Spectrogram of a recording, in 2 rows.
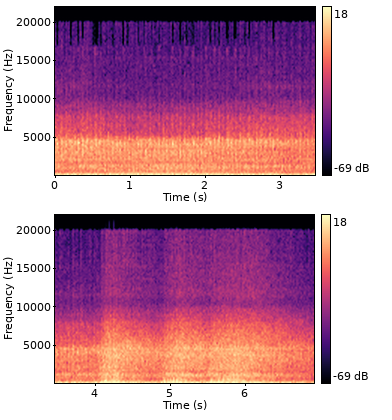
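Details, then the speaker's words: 1982 Honda Silver Wing GL500 warmed up after intake manifold repair, coolant leak fix and carb cleaning: even, steady idle for four seconds, then clean throttle blips rising and settling smoothly; no leaks, purrs, healthy. "it purrs like a kitten once she gets warmed up she uh throttles just like you want her to"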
